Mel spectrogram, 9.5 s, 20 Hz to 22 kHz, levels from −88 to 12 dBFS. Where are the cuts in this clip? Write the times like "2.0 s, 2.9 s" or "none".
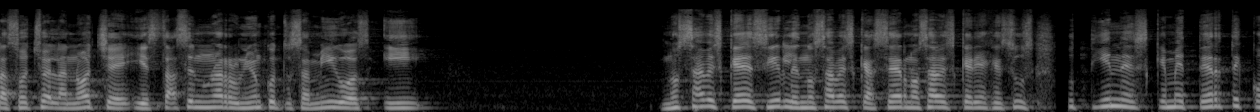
7.9 s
